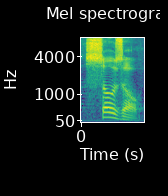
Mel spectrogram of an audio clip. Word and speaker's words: sozo: One of his favorite words is a Greek word we would pronounce sozo, S-O-Z-O, which I'm told means both to save and to heal.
